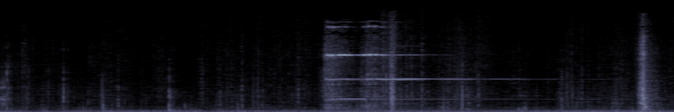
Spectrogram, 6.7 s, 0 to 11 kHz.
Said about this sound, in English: 27 Ludwigstrasse. It's an ugly building. Mm. Front door, Watson. Shall we mount the stairs and ring?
